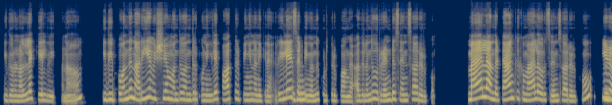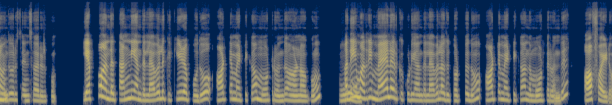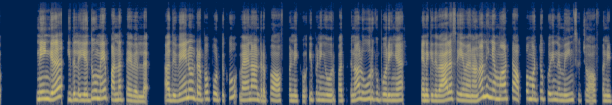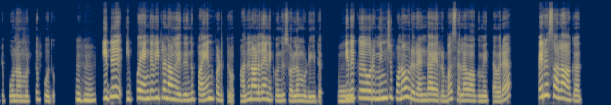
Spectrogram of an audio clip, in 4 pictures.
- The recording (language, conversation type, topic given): Tamil, podcast, வீட்டில் நீரைச் சேமிக்க எளிய வழிகளை நீங்கள் பரிந்துரைக்க முடியுமா?
- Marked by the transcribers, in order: in English: "ரிலே செட்டிங்"; "அதுல வந்து" said as "அதுலருந்து"; in English: "சென்சார்"; in English: "சென்சார்"; in English: "சென்சார்"; in English: "லெவலுக்கு"; in English: "ஆட்டோமேட்டிக்கா"; in English: "ஆன்"; in English: "லெவல்"; in English: "ஆட்டோமேட்டிக்கா"; "பாட்டு" said as "மாட்ட"; other background noise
